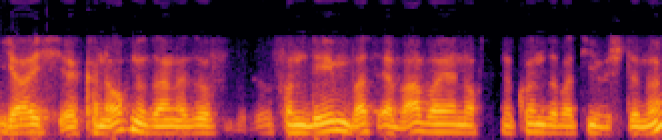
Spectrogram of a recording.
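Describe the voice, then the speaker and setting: A man speaks in an ordinary speaking voice at a medium pitch. His intonation is fairly even and his pace moderate. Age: 20s. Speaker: caller. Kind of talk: call-in radio discussion.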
